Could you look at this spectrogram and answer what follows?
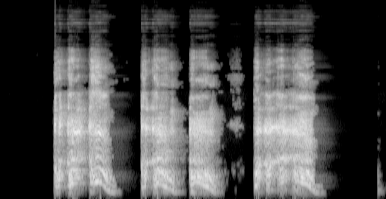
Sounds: Throat clearing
